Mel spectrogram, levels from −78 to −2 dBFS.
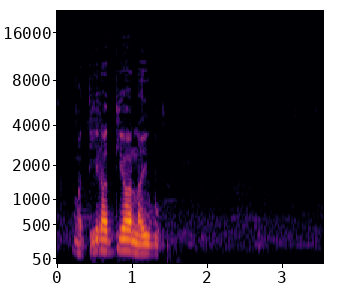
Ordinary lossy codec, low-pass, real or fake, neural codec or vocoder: none; none; real; none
